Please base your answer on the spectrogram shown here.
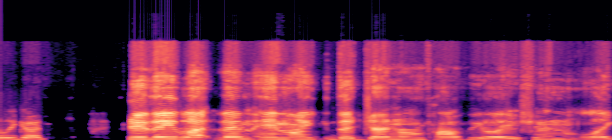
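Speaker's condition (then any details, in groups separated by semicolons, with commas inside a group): Spastic cerebral palsy, mixed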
